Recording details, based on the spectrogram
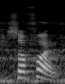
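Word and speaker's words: सफ़र: लेकिन जब यहाँ पे हो जाता है तो सफर, इसके साथ में एक साइलेंट सा कुछ ध्वनि छुपा हुआ है ना, सफर।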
